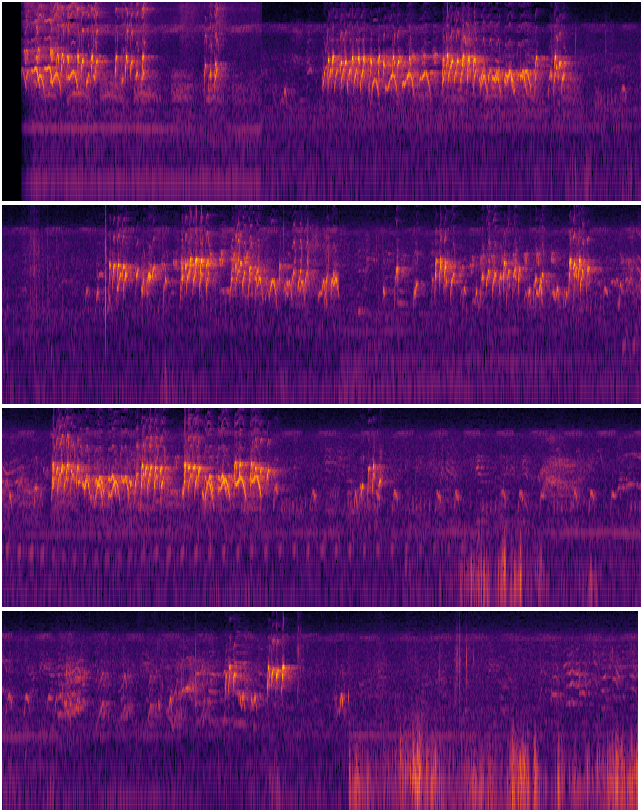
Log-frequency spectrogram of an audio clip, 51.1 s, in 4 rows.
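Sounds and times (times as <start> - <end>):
birds shrill chattering: 0.4 - 5.2, 13.9 - 45.8.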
